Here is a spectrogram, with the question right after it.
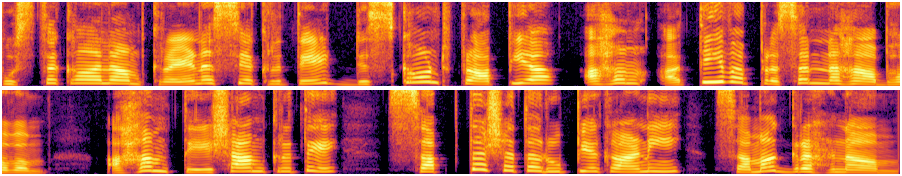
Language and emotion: Sanskrit, happy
